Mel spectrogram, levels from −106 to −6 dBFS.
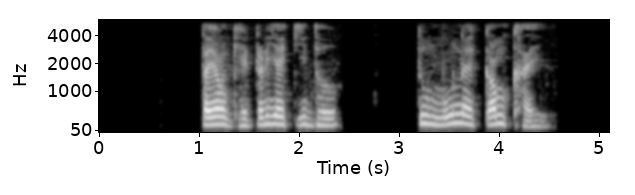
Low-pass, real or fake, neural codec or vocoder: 5.4 kHz; real; none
